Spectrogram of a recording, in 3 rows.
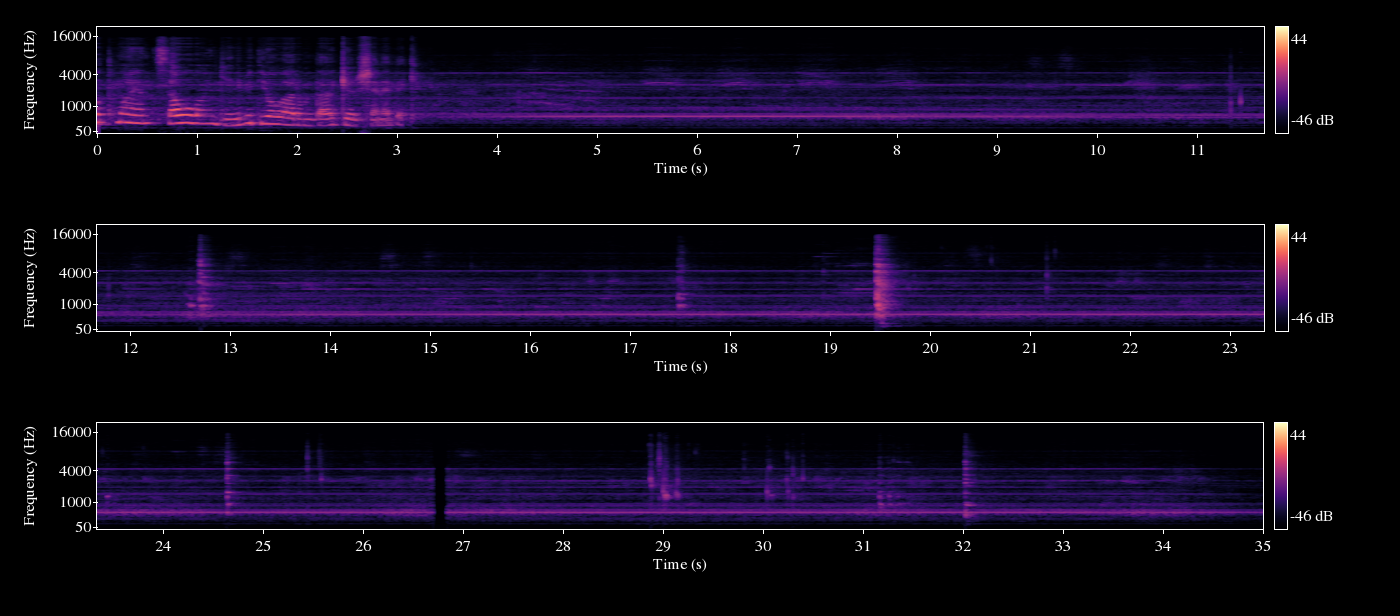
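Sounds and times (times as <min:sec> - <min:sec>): electrical hum: 0:00.0 - 0:35.0.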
